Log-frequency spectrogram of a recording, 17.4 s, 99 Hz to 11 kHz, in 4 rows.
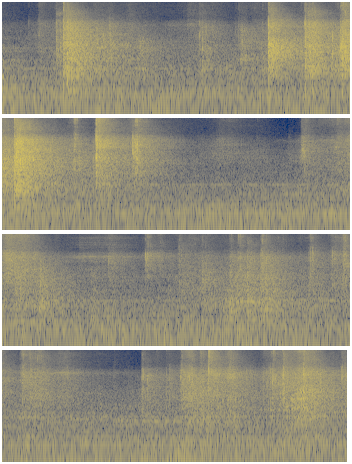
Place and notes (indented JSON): {
  "title": "Buntentor, Bremen, Deutschland - bremen, schwankhalle, foyer",
  "date": "2012-06-13 18:40:00",
  "description": "Inside the Theatre foyer. The sound of plastic colour folio being rolled, finally a door.\nsoundmap d - social ambiences and topographic field recordings",
  "latitude": "53.07",
  "longitude": "8.81",
  "altitude": "7",
  "timezone": "Europe/Berlin"
}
